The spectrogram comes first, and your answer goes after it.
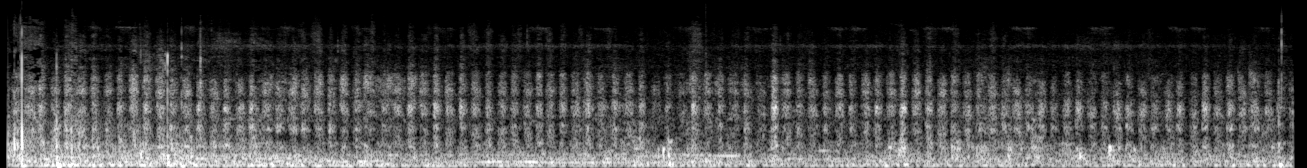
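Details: Chocolate Labrador Retriever panting in a yard after playing football, rapid steady breaths repeated about two to three times per second, quiet and close.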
